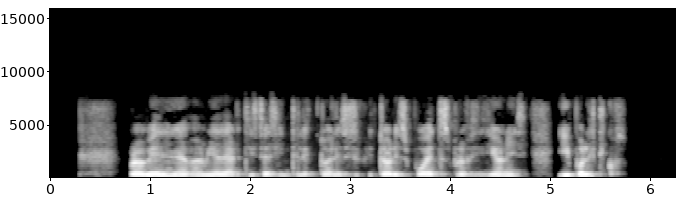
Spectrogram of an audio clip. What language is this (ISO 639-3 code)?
spa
